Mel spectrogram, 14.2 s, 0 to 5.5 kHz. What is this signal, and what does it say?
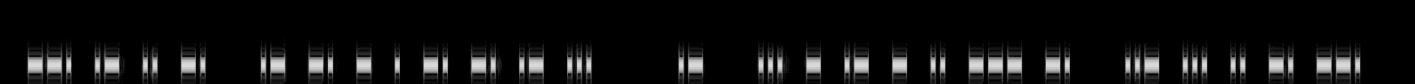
Morse code, heard as a keyed tone, about 25 wpm, spaced as for 20 wpm, 600 Hz. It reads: GAIN ANTENNAS A STATION USING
